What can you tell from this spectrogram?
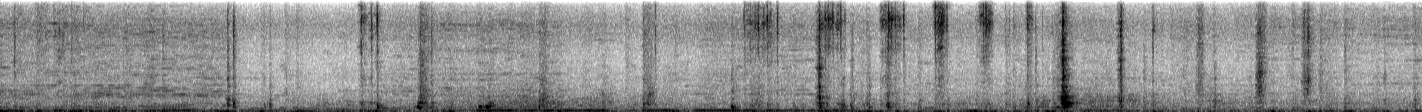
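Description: Small motorcycle engine idling low and steady, with scattered light clicks and taps of parts being handled, one sharper click a little past five seconds in.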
